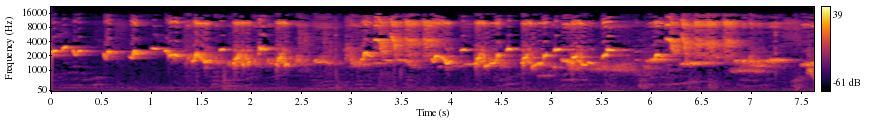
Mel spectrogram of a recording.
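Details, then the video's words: White-rumped shama aged 21, kept caged, singing energetically: loud whistled notes and rapid harsh chattering phrases running continuously, with hissing high bursts. "Murai batu ini ternyata usianya 21 TAHUN Gaya main masih NGOTOT"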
